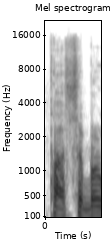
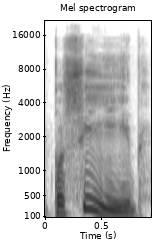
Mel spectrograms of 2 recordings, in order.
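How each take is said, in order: First: It is pronounced with English sounds. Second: It is pronounced with French sounds. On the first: "like possible" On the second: "would be possible"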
